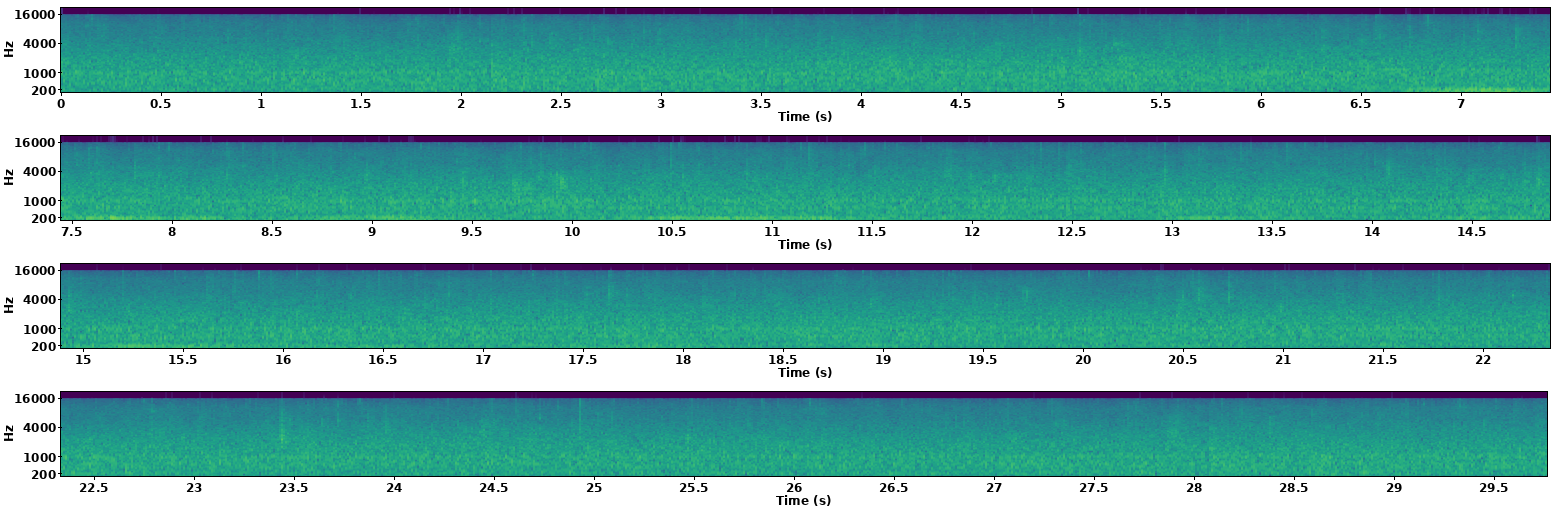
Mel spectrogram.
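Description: Steady heavy rain hissing and pattering, with a low roll of thunder about seven seconds in that rumbles for several seconds and fades away.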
